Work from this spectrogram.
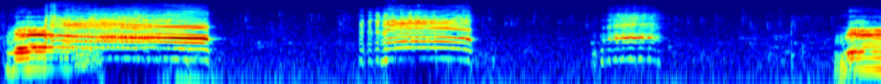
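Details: Sheep, ewes and lambs, bleating: four loud, wavering harmonic bleats of one to two seconds each, separated by quiet gaps, some voices higher-pitched than others.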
